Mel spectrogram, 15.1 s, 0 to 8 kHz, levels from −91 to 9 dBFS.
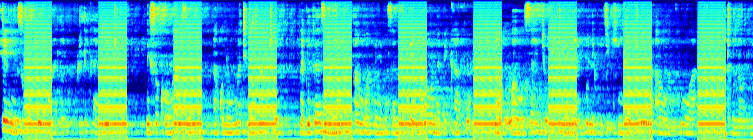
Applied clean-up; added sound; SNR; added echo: none; Alarm; 0 dB; reverberation time 2.0 s.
